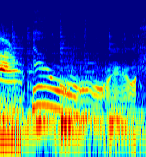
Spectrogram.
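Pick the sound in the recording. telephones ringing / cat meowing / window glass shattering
cat meowing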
